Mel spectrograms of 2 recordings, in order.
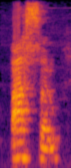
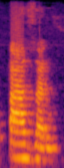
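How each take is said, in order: First: The middle consonant is a hissing S sound. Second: The middle consonant is a buzzing Z sound. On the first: The speaker calls it right. "é som de S" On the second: The speaker calls it wrong. "eu não falo pássaro"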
